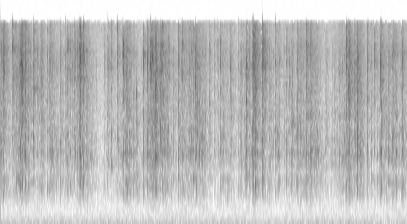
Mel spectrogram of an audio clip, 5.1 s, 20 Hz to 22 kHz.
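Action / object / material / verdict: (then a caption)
scrape / plastic puzzle cube / plastic / none. A small solid plastic 3x3 Rubik's cube with colored stickers is twisted quickly in both hands, its layers turned by fingertips. The result is a steady run of rapid, bright clicking and clacking. Faint low hum sits underneath.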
